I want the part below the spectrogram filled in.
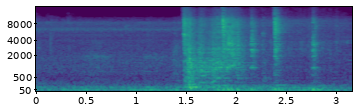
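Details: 1962 Ford F-350 off the road 24 years, manual, runs on about half choke: slow uneven starter churning with one brief flare-up that nearly catches and dies; cranks but won't start.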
